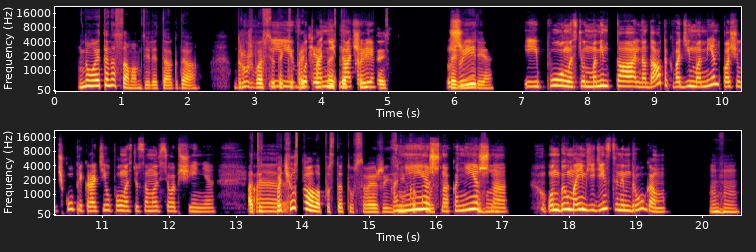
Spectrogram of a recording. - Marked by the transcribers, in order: none
- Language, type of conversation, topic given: Russian, podcast, Можешь рассказать о друге, который тихо поддерживал тебя в трудное время?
